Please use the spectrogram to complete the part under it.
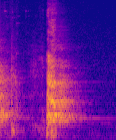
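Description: A single loud, close dog bark, sharp and sudden, with a short softer vocal sound before it and a brief tail fading into quiet; it comes during a playful standoff with a household hoover.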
